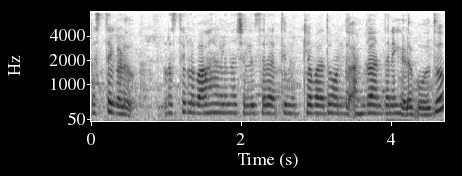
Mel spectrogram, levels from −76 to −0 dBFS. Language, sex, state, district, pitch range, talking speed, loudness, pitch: Kannada, female, Karnataka, Shimoga, 220-230 Hz, 125 wpm, -18 LUFS, 220 Hz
